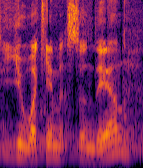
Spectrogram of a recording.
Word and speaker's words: Joakim Sundén: bit uh now and my name is yakim sunnd that's how it's actually pronounced I'm I'm from the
